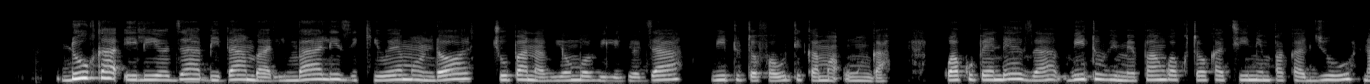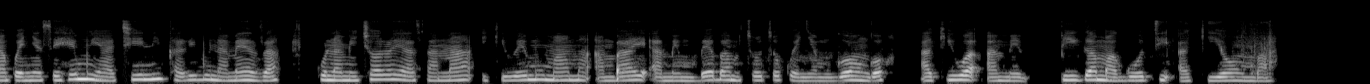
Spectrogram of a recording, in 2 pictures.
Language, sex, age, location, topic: Swahili, female, 25-35, Kisii, health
